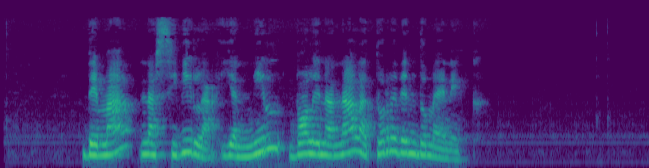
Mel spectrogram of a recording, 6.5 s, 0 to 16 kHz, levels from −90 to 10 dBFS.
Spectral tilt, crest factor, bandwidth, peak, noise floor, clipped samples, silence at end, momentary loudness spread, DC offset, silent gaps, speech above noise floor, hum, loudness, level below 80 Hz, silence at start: -6 dB/octave; 18 dB; 11.5 kHz; -10 dBFS; -68 dBFS; under 0.1%; 1.7 s; 7 LU; under 0.1%; none; 43 dB; none; -26 LUFS; -66 dBFS; 0.85 s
